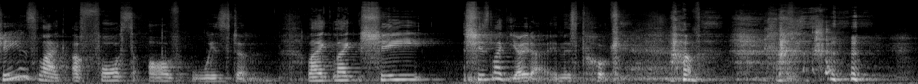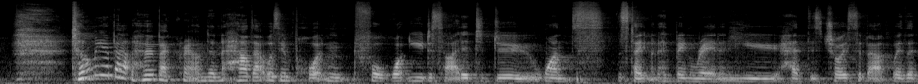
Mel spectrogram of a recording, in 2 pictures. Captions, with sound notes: She is like a force of wisdom. Like she's like Yoda in this book. [ Laughter ] Tell me about her background and how that was important for what you decided to do once the statement had been read and you had this choice about whether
